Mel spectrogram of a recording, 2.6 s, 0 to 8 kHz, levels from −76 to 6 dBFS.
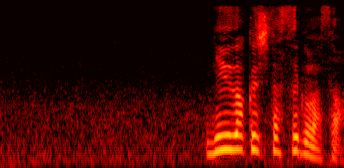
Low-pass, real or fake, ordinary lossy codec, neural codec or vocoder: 7.2 kHz; fake; none; vocoder, 22.05 kHz, 80 mel bands, WaveNeXt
